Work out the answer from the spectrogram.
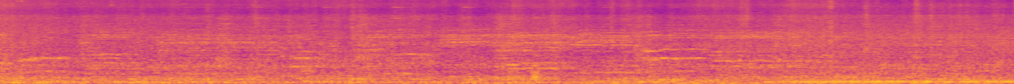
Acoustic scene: bus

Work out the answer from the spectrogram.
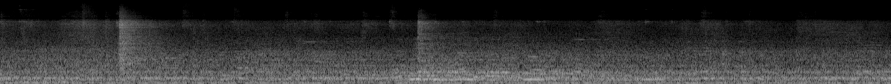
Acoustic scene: subway station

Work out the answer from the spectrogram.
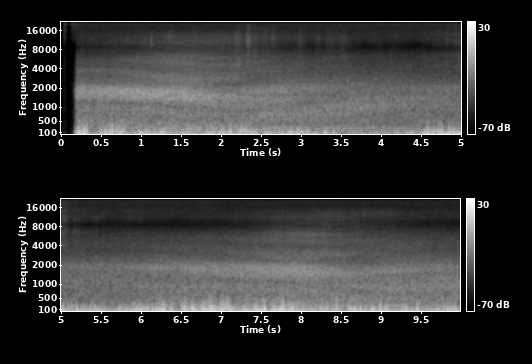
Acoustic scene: street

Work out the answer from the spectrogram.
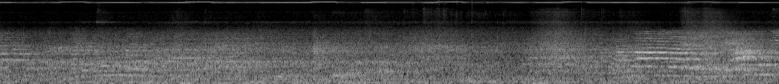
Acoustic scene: cafe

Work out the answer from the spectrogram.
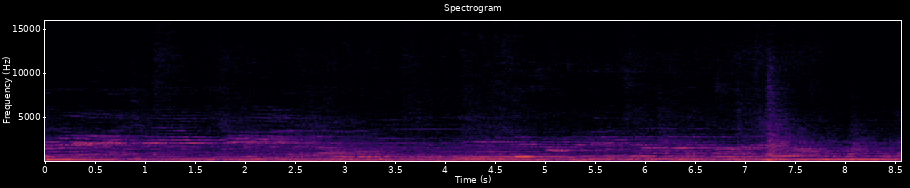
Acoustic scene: cafe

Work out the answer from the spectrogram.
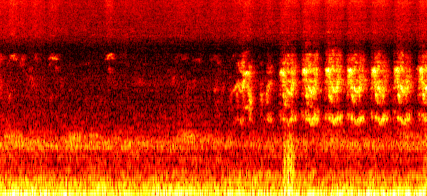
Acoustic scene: residential area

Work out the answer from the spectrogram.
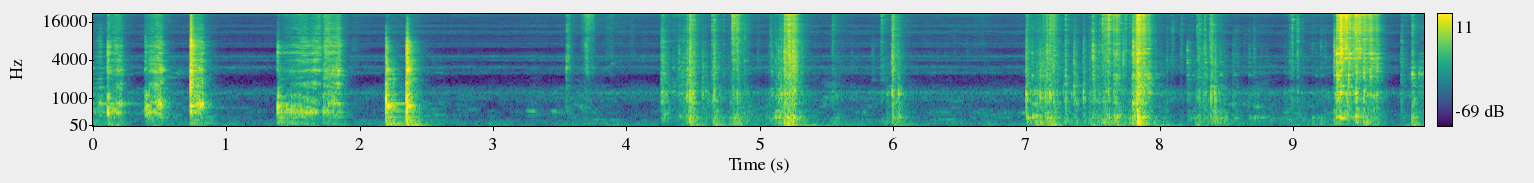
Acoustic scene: kitchen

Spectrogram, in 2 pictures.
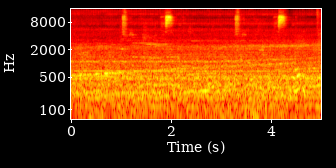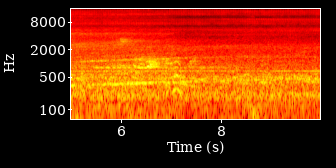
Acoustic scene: subway train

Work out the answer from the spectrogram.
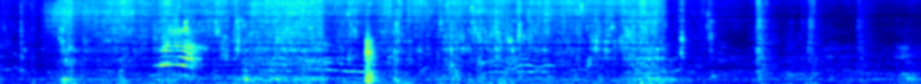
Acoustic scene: kitchen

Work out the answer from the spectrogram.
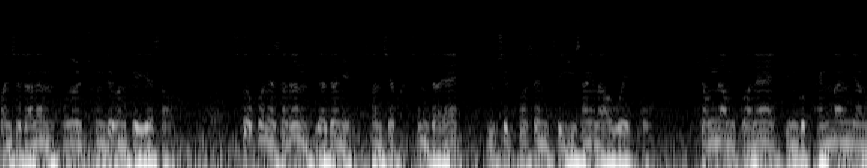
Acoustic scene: car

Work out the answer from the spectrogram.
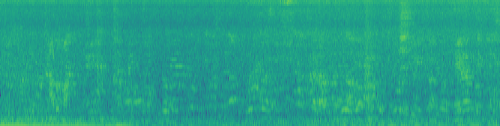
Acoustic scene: crowded indoor space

